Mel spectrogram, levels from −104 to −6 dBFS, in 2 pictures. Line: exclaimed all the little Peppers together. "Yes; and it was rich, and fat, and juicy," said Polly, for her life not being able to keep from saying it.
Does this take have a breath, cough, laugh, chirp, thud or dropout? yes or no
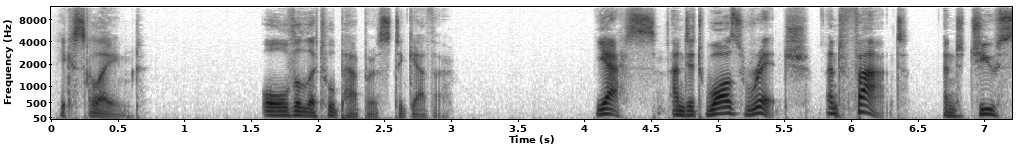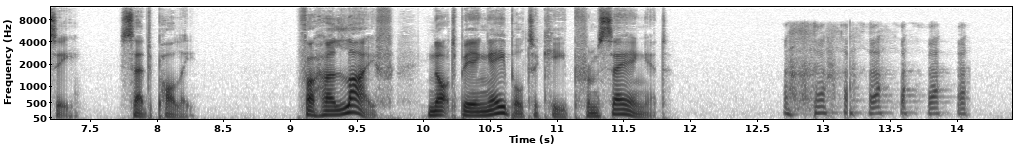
yes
